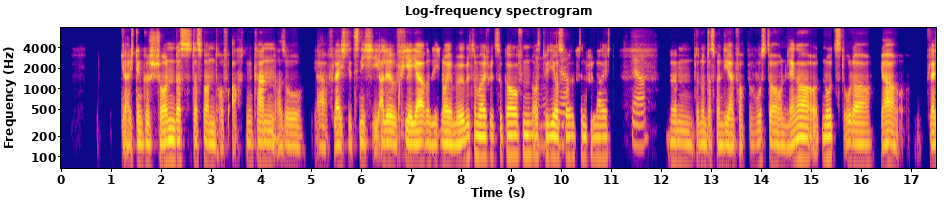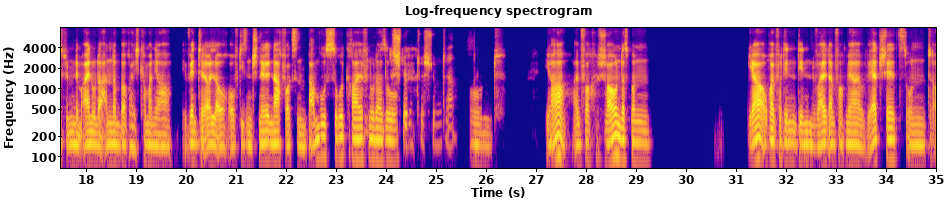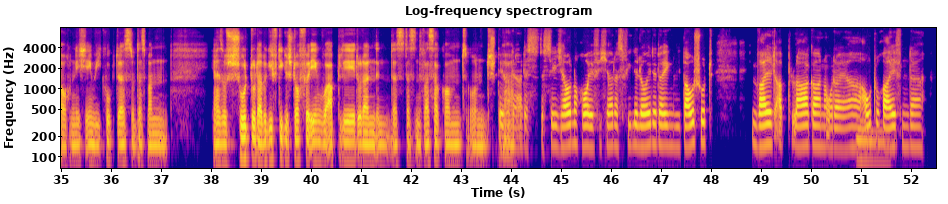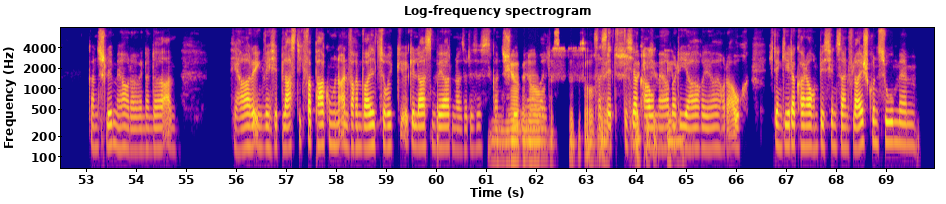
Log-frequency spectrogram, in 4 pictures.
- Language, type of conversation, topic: German, unstructured, Wie wichtig ist dir der Schutz der Wälder für unsere Zukunft?
- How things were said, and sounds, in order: other background noise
